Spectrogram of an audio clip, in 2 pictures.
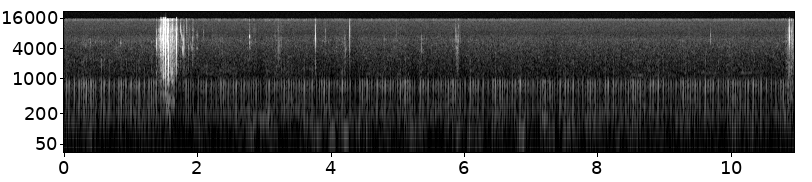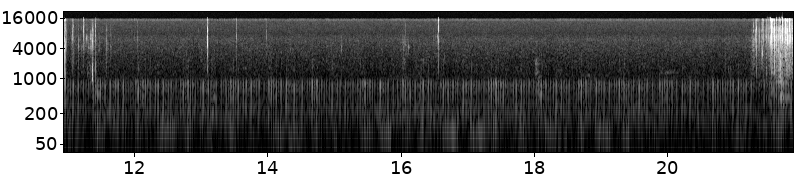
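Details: Tabby cat named Sky purring in sleep, a long unbroken low vibrating rumble with a regular pulse, with loud rustling bursts at the beginning, in the middle and at the very end.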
